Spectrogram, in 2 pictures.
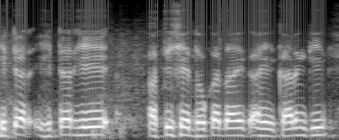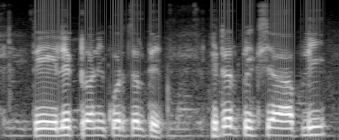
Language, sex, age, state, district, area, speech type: Marathi, male, 30-45, Maharashtra, Hingoli, urban, spontaneous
